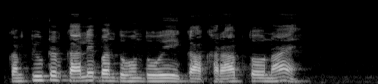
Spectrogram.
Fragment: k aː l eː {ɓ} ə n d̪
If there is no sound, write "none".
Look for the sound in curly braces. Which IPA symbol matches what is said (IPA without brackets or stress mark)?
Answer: b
